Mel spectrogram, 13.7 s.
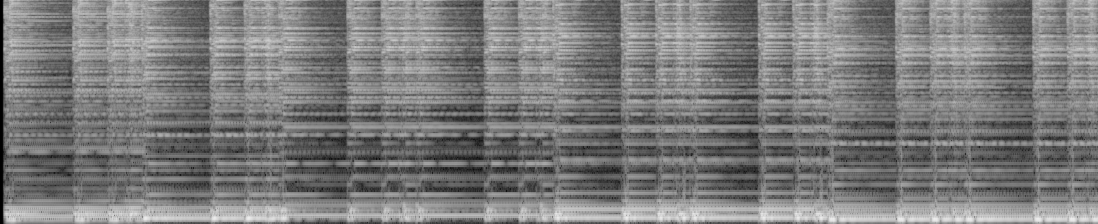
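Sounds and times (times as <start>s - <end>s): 
guitar strumming: 0.1s - 13.7s.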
